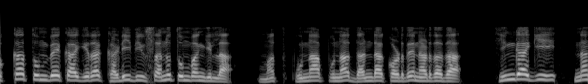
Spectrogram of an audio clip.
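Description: From the first moment to the end, the speech carries aliasing. The audio was brought down to a lower sample rate, which fits a drop to around 12 kHz, without a filter first removing what sat above the new limit. Everything above 6 kHz folds back below that edge as unrelated tones, sitting roughly 30 dB under the speech. You hear it as gritty, metallic sibilants, with the spectrum crowding right up against 6 kHz.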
